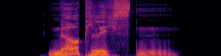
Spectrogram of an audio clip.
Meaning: 1. superlative degree of nördlich 2. inflection of nördlich: strong genitive masculine/neuter singular superlative degree
- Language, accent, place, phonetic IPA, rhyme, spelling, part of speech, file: German, Germany, Berlin, [ˈnœʁtlɪçstn̩], -œʁtlɪçstn̩, nördlichsten, adjective, De-nördlichsten.ogg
